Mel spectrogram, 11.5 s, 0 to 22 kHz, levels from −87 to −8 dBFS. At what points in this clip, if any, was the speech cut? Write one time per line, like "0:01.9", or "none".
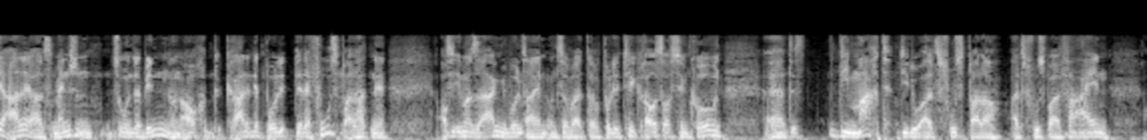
0:01.1
0:04.5
0:05.2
